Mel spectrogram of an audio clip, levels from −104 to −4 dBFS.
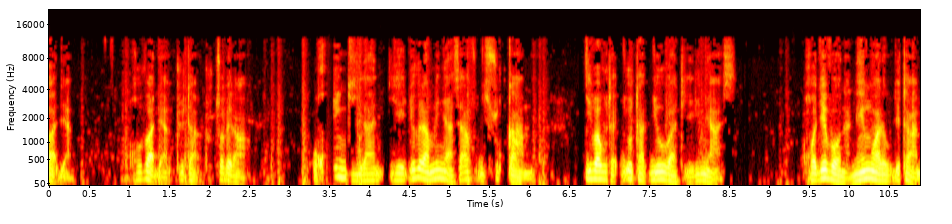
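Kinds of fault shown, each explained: Overdone noise removal: A noise reduction stage set far too aggressively runs through the whole clip. It pulls individual frequency bands down or out entirely whenever they sit close to its noise estimate, taking the quieter parts of the speech along with them. The background drops away and breaks up into twinkling, chirpy specks.
Short concealed packet loss: Twice, about 40 ms of the call failed to arrive in time, at 2.43 to 2.50 s and again at 3.67 to 3.73 s. The receiver papered over each hole with roughly 35 to 37 ms of synthesized continuation, extending the preceding sound by its pitch or as shaped noise, then crossfaded back into real audio. Each shows up as a brief smear or wobble, and a short consonant there can disappear.
Burst of packet loss: From 3.47 to 3.58 s a longer run of audio, about 80 ms, never made it to playback. The receiver stretched the last sound across the gap for around 79 ms, letting it fade as the gap went on, so it comes through as a held buzz or decaying hiss. 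The speech then picks up further along, with the intervening portion simply gone, and a second, shorter dropout follows only a tenth of a second later.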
